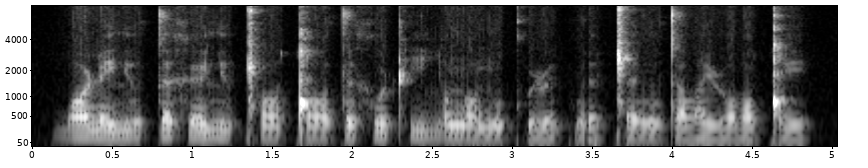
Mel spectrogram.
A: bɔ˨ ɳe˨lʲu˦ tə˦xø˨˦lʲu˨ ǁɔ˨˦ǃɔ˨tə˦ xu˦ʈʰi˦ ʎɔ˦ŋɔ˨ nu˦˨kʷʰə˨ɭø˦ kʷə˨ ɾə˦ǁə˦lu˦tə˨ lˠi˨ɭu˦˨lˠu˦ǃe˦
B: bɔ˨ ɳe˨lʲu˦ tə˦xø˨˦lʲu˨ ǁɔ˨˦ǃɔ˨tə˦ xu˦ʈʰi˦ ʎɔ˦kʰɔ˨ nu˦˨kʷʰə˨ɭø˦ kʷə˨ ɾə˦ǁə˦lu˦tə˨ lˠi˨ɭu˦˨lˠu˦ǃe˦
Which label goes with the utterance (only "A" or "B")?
A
